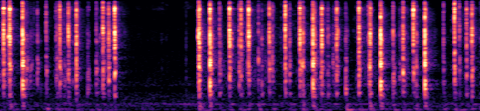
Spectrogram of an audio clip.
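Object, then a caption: Plastic mechanical keyboard. Both hands type quickly with their fingertips on a full-size white plastic mechanical keyboard with white keycaps, resting on a wooden desk. Rapid, bright, clacky keystrokes come in dense bursts, pause briefly for under a second, then resume at a steady fast pace. Each click is short and dry, with almost no ring.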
